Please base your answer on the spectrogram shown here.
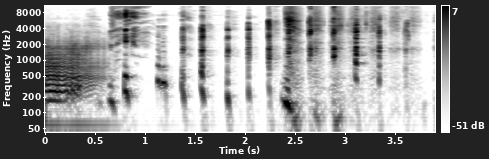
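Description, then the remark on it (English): A low, buzzy fart drawn out for under a second, then a rapid run of short sputtering bursts, loud, with no talking over it. “now it's the fart staff.”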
